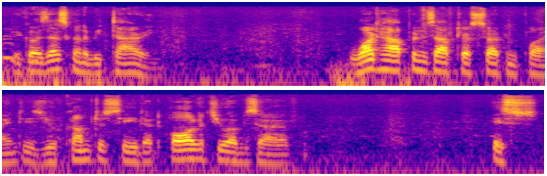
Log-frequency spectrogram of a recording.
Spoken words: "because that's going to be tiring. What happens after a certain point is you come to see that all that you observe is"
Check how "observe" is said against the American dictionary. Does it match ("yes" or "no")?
yes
